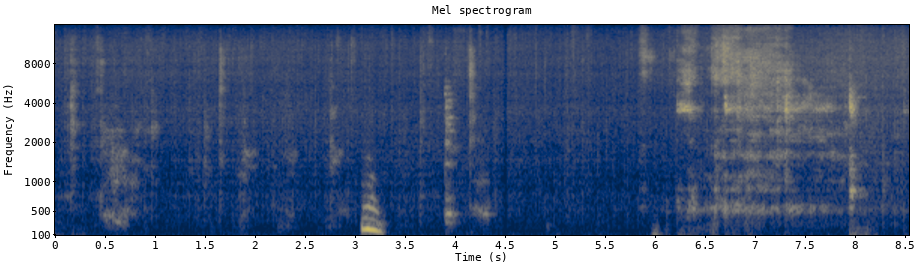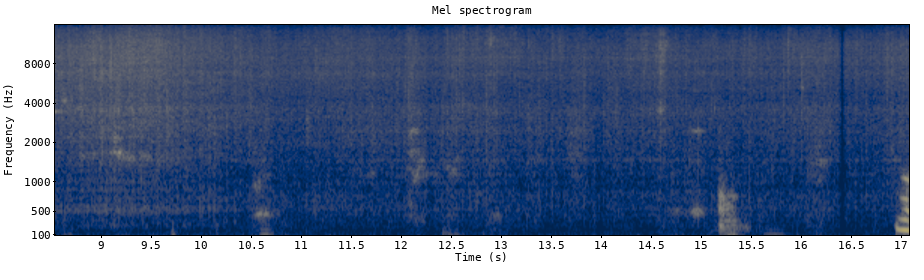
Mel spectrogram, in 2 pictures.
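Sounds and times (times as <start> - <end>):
rice sizzling in frying pan: 0.0 - 17.0
spatula clanking on pan: 3.8 - 4.4.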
